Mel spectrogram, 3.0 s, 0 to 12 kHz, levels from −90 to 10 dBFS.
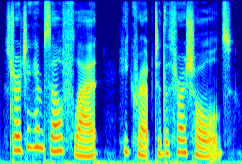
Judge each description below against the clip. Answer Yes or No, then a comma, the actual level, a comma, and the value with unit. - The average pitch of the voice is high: Yes, high, 245 Hz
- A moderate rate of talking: Yes, average, 160 wpm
